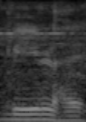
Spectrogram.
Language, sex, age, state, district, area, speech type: Urdu, male, 18-30, Maharashtra, Nashik, urban, spontaneous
